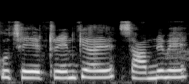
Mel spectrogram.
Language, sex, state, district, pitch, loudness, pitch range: Hindi, female, Maharashtra, Mumbai Suburban, 315 Hz, -11 LUFS, 300-325 Hz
